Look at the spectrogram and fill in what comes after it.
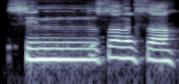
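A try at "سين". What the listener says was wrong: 5 নম্বর সবক মানে অনেক দূরে চলে এসেছেন, আপনি এখনো ভুল উচ্চারণ করছেন অক্ষর। পড়ানোর সময় বলেছিলাম সিন অনেকে পড়ে, কিন্তু আপনি পড়বেন না। আপনি কেমন পড়বেন? সি, জিম অনেকে পড়ে, আপনি কিন্তু পড়বেন না। আপনি কেমন পড়বেন? জি। পড়ছেন সিন, জিন, একদম ভুল, এভাবে একদম পড়বেন না। সি জবর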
